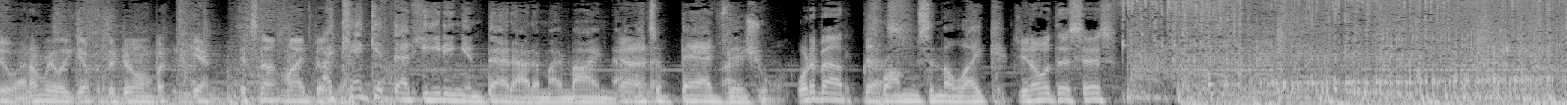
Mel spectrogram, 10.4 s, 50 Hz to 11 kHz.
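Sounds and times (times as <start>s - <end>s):
speech: 0.0s - 8.0s
beer pouring from a beer tap: 7.5s - 10.4s.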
